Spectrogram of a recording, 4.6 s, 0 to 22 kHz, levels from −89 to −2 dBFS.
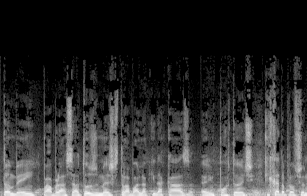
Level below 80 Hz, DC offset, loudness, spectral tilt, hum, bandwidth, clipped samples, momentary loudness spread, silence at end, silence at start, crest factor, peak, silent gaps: -42 dBFS; 0.6%; -12 LUFS; -6.5 dB/octave; none; 12 kHz; under 0.1%; 4 LU; 0 s; 0 s; 10 dB; 0 dBFS; none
